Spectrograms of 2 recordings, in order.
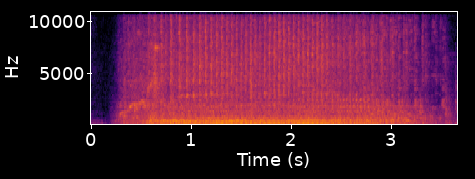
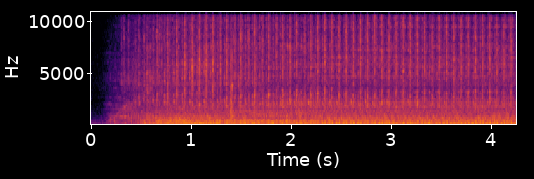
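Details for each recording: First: Mower engine, petrol in, fuel tank on, pulled on choke with some revs: catches and runs fast about two seconds, then dies; fires but won't keep running; owner suspects the carburettor and plans to remove and clean it. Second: Atco Balmoral 14S mower, started with a bit of choke: catches quickly and settles into a steady, even rapid firing beat with no misses or knocks; running healthily (drive grunchy, pinion gear suspected).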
